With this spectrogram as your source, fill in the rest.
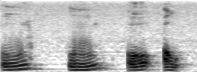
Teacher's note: वृत्ताकार यानी जिन स्वरों के उच्चारण में अपने होठ गोल हो जाते हैं वह वृत्ताकार होते हैं।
